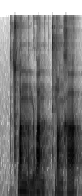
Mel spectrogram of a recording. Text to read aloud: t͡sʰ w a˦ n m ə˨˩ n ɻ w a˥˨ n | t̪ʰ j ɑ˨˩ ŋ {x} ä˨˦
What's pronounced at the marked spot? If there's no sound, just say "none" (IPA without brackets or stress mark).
x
